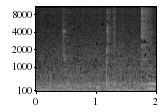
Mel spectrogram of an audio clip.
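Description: A steel spatula on a wok of ground pork: a couple of light clicks, then a short, sharp scrape near the end as stirring begins, over a steady low hum.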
